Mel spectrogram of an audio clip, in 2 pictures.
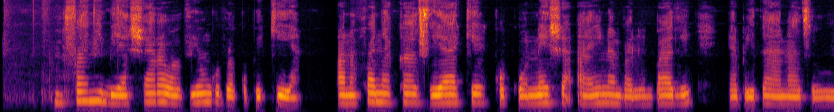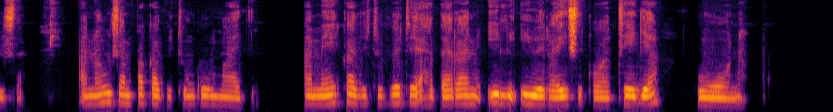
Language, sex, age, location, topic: Swahili, female, 25-35, Mombasa, agriculture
